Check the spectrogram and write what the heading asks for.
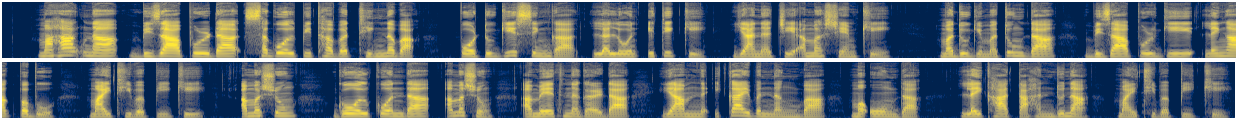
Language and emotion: Manipuri, neutral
